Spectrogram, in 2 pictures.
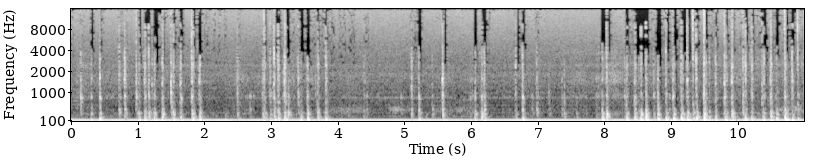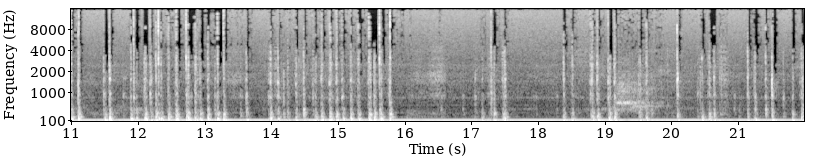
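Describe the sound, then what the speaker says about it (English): Java program being typed on a computer keyboard, a long run of close, irregular key clicks in bursts and pauses over a constant low electrical hum, with no talking. "I am typing a simple Java program here"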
